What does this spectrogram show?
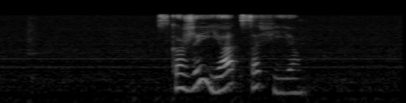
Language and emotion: Russian, neutral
